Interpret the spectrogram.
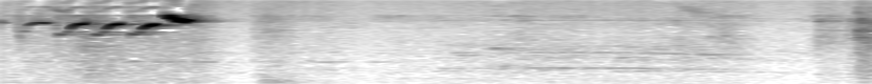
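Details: Curió crossed with Coleiro, a hybrid bird, giving one brief burst of four or five fast, high, warbled notes climbing to a bright final note, followed by near silence with a faint low hum.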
